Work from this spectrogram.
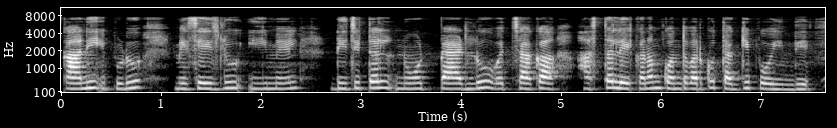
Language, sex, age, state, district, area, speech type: Telugu, female, 18-30, Andhra Pradesh, Sri Satya Sai, urban, spontaneous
